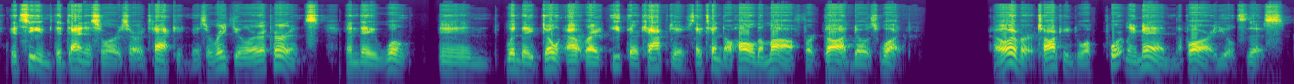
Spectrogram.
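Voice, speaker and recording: A man's voice: on the low side, animated, moderate pace, darkish tone, rough recording. A man hosting and narrating a comic dramatic reading of a game story. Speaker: podcast host and narrator.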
